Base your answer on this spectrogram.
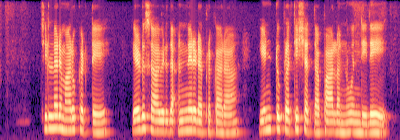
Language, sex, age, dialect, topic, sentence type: Kannada, female, 25-30, Coastal/Dakshin, agriculture, statement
